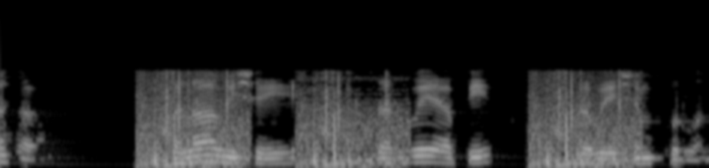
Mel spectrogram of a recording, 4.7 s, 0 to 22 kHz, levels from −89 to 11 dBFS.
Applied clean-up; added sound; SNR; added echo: classical method spectral subtraction.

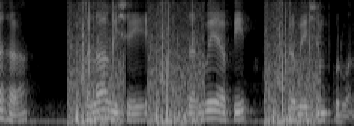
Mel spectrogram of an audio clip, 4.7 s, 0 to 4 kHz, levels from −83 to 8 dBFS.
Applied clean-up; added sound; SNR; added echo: none; Walk, footsteps; -1 dB; none.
